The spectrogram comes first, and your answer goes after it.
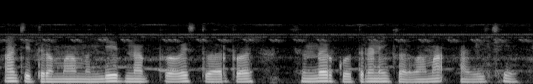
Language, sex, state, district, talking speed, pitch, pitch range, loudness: Gujarati, male, Gujarat, Valsad, 125 wpm, 130 Hz, 120-140 Hz, -20 LUFS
